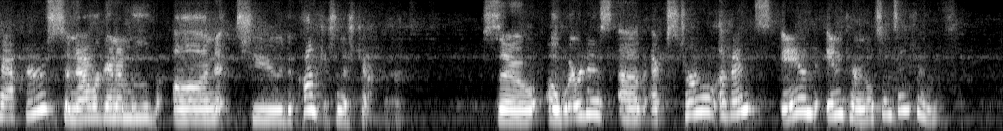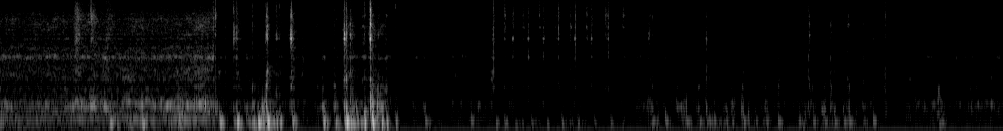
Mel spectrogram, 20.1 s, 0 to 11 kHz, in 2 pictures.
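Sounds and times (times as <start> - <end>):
computer keyboard typing: 10.8 - 11.2, 12.2 - 14.0, 14.9 - 19.0.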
